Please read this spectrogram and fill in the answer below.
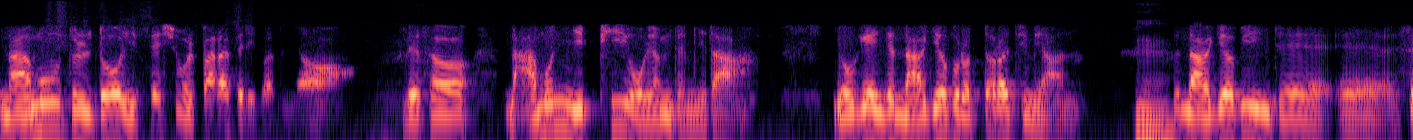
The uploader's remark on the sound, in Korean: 전화연결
